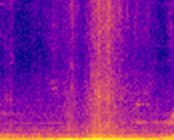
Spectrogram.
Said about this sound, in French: Bah, on est monté, le bus est parti. Hein. Donc là, on est dans le bus.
